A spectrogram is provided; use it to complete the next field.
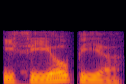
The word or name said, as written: Ethiopia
